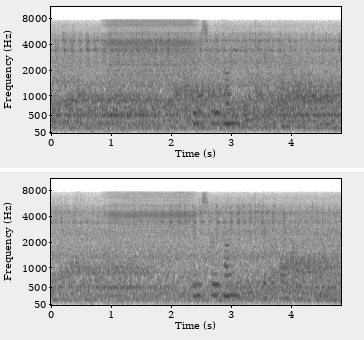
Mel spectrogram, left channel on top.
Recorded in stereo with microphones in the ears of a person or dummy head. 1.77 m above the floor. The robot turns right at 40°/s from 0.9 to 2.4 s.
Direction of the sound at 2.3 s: 30° right (ahead or behind).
